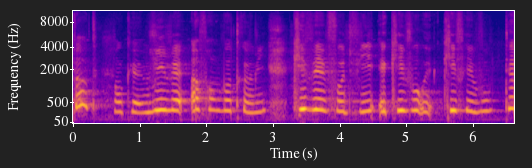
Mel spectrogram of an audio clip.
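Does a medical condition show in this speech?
Yes: cerebral palsy; from birth, uses wheelchair.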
